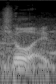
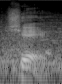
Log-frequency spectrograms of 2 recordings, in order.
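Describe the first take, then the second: First: The name is said with an "oy" vowel. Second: The name is said with an "eh" vowel. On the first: This is how it is said in the United States. "when he's stateside that it just remains Ji-Man Choi" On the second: This is how it is said in South Korea. "the Korean pronunciation of his last name is Che"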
